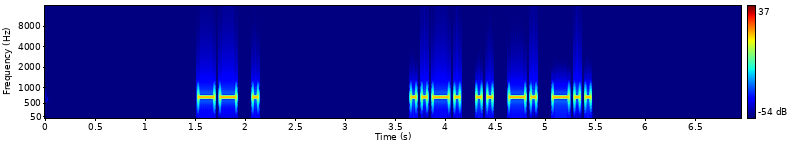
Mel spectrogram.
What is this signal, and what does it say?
Morse code, heard as a keyed tone, about 21 wpm, 700 Hz. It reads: ME FIND
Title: 4x Word-Spacing - Sentences from Top 200 Words - 22wpm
